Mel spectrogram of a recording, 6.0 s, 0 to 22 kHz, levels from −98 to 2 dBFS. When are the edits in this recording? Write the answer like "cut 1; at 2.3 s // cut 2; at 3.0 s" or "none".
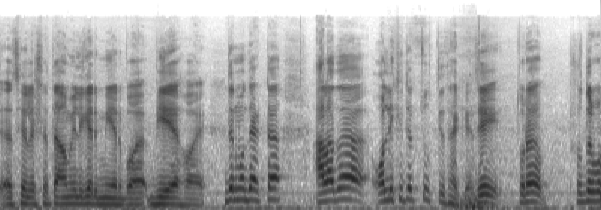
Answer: cut 1; at 2.3 s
